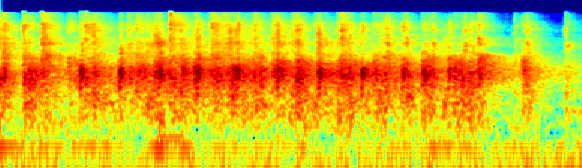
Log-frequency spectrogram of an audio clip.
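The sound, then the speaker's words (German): An audience claps steadily for a few seconds in answer to whether they throw away too much food, about a third of them clapping; a dense wash of many hands with a fairly even loudness, fading slightly at the end. No voices are heard. “Wer von euch findet, dass er oder sie noch viel zu viel wegwirft? Einmal bitte klatschen.”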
